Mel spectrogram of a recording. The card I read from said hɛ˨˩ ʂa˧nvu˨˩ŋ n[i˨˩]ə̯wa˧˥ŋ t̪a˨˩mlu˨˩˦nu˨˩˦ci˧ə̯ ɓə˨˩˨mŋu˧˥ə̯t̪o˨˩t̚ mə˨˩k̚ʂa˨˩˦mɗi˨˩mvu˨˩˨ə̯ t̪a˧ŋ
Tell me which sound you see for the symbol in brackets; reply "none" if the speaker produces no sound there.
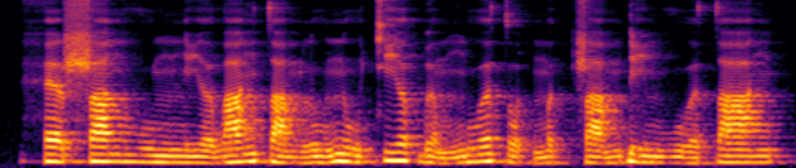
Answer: i˨˩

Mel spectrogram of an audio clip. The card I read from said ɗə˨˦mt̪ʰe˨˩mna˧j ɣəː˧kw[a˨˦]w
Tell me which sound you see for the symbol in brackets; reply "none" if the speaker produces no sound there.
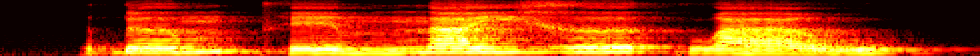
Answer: a˧˩˨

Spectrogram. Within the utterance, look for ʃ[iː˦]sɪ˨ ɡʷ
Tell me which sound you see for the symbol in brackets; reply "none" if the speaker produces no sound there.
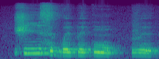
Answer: iː˦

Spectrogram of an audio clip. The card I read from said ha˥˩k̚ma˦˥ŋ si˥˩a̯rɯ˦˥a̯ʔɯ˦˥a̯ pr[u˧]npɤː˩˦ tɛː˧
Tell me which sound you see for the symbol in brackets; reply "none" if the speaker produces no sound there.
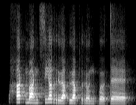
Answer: o˧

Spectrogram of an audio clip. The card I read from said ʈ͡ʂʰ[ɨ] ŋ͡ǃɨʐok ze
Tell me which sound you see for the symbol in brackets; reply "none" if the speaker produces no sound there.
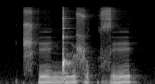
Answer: e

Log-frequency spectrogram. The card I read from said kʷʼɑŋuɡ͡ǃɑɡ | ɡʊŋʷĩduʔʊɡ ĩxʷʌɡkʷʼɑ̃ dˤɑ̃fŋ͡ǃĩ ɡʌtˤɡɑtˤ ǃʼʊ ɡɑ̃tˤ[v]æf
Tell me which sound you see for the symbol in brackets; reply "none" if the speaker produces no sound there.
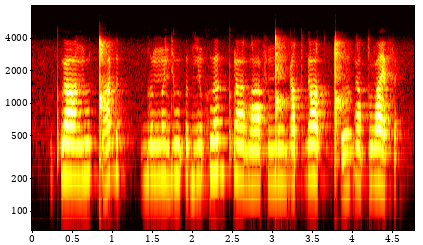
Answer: v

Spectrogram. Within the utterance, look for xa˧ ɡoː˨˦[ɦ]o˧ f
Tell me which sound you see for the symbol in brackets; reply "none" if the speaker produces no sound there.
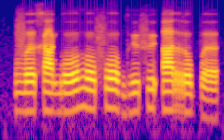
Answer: ɦ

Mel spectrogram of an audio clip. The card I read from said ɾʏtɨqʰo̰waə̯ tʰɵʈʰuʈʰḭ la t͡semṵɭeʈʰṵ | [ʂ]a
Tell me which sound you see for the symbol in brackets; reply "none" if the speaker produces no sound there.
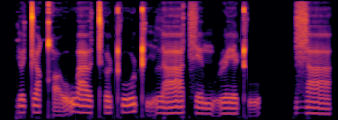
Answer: z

